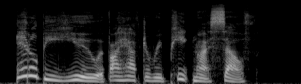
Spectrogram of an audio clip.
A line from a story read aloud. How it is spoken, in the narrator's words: Dee snapped back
